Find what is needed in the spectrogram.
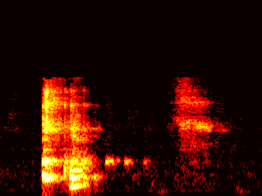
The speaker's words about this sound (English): I have to cough again.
